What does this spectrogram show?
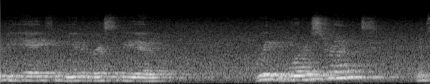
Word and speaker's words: Witwatersrand: She received her BA from the University of Witwatersrand. I'm saying it wrong. Say it again? Witwatersrand in Johannesburg, South Africa.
